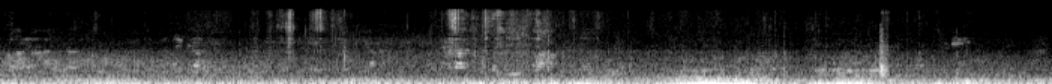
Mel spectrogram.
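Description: Steady low hum of idling vehicles, with indistinct distant voices and a few short clicks; the low rumble swells louder about seven seconds in, and a sharp click comes near the end.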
